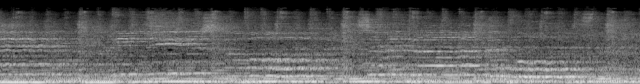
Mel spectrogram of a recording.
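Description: Woman singing a song into a handheld microphone, holding long notes over an instrumental accompaniment with a steady bass.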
